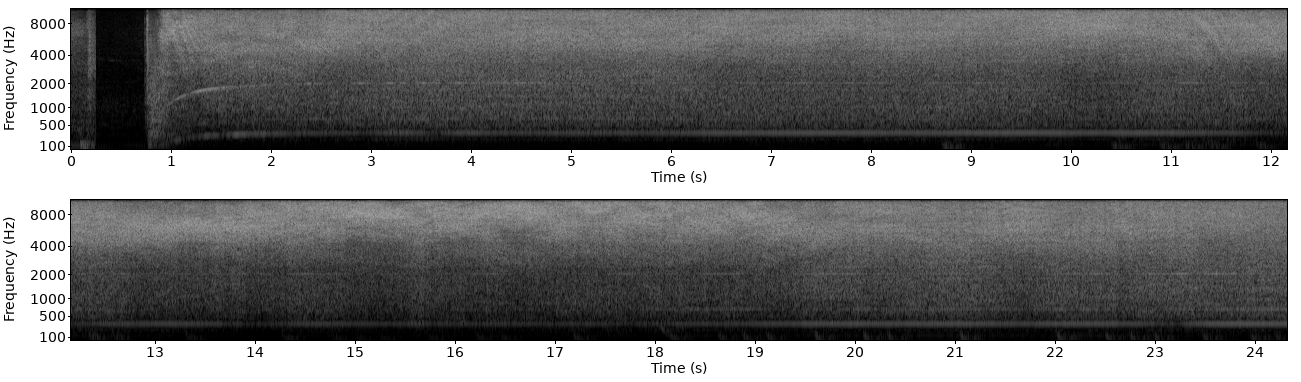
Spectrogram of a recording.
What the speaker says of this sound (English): Like I do wheels all the time with my sprayer, so you don't have to use just rattle cans.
